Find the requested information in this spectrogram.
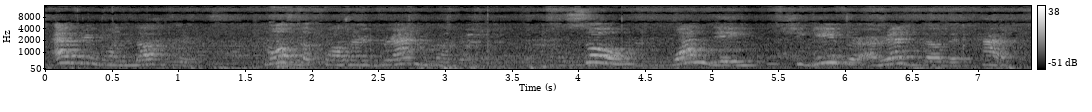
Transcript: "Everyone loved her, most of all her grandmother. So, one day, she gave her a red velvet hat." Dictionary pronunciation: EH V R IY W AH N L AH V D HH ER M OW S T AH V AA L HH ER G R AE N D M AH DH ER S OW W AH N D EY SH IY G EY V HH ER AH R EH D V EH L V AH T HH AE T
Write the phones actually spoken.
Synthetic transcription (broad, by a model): EH V R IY W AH N L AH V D HH ER M OW S T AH P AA N HH ER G R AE N D M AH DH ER S OW W AH N D EY SH IY G EY V HH ER AH R EH D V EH V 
